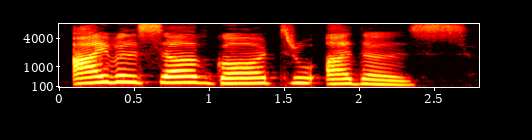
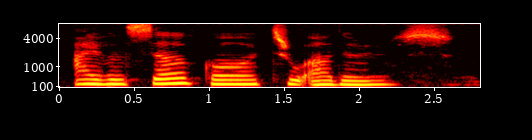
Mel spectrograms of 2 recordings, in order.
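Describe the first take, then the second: First: The sentence is spoken loudly. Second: The sentence is spoken softly. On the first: "let's affirm together loudly" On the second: "Little softer now"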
